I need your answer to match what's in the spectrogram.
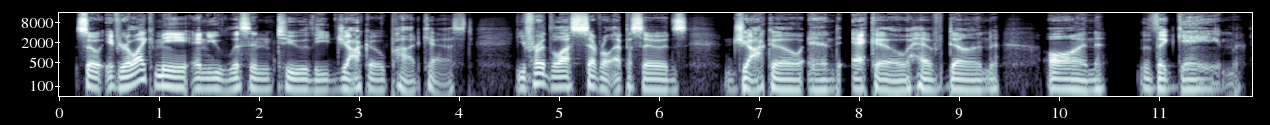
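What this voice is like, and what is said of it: Strange-sounding voice from illness. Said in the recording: “I'm still getting over bronchitis, so you may hear my voice sounds a little strange”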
